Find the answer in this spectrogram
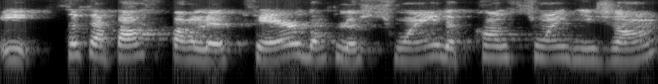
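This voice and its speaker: Her pitch variation is ordinary as this woman speaks. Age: young. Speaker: social work researcher. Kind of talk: conference talk. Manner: fast.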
